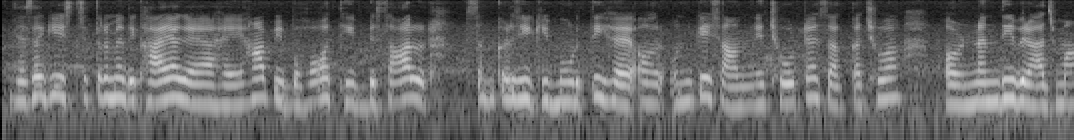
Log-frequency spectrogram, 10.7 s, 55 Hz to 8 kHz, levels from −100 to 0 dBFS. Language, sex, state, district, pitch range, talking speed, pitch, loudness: Hindi, female, Uttar Pradesh, Jalaun, 200-240 Hz, 165 wpm, 220 Hz, -27 LUFS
